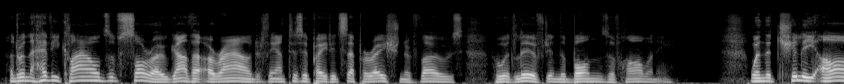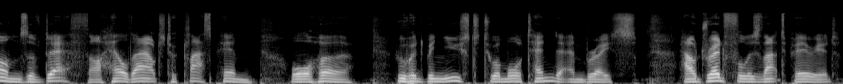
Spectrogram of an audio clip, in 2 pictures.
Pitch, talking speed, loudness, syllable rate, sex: 130 Hz, 180 wpm, -19 LUFS, 5.1 syllables/s, male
